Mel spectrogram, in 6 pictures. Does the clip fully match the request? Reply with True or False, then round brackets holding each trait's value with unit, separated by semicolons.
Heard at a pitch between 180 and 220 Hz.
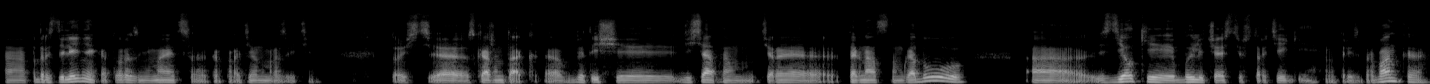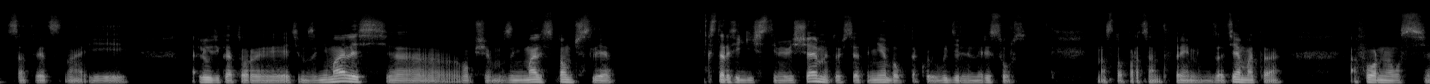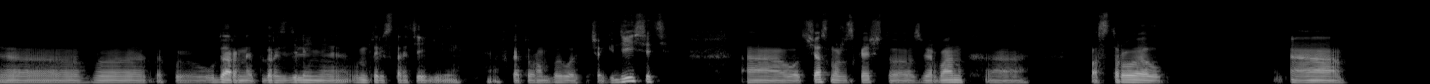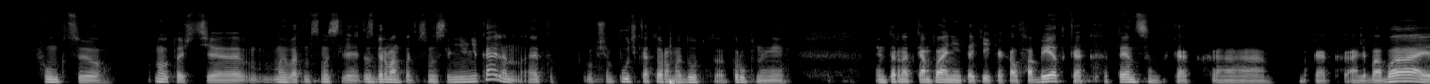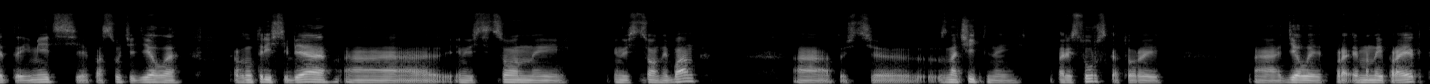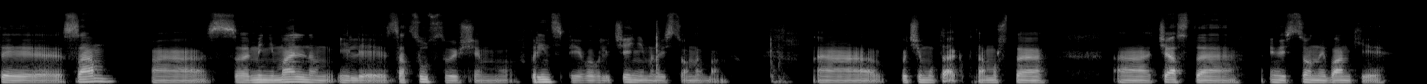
False (95 Hz)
